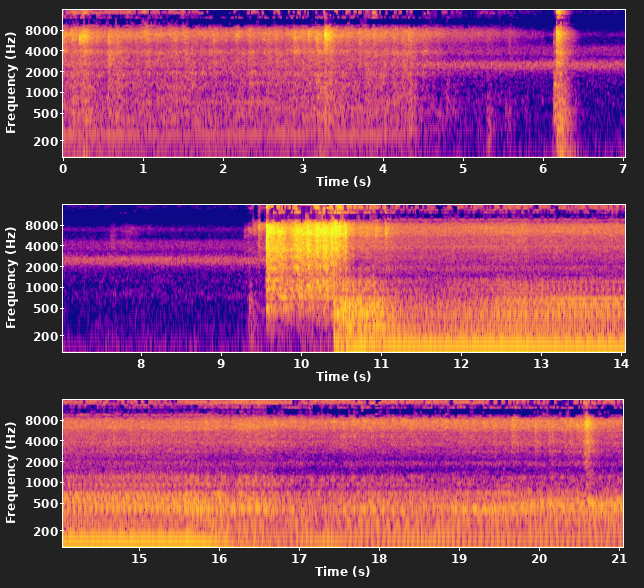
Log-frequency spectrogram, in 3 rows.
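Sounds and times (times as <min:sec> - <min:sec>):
car engine revving and idling: 0:10.0 - 0:21.0.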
